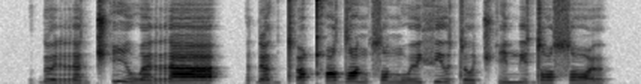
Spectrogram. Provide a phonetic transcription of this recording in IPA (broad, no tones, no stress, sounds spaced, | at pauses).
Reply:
ɠ ɵ r ɐ d t͡ʃʼ i w ɐ r a | ɗ ɐ ɡ tʼ u qʰ ɵ dˤ o ŋ sˤ ʉ ŋ w ʉ fʲ u t o t͡ʃʼ i mʲ u d ɵ sˤ ɵ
